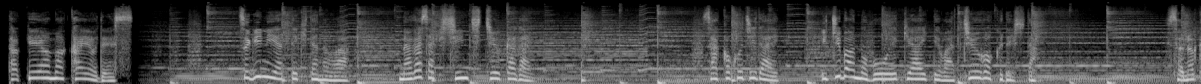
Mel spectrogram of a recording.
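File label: female travel, English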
